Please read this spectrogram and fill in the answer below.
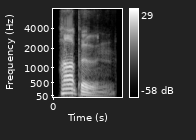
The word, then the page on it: harpoon: British English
